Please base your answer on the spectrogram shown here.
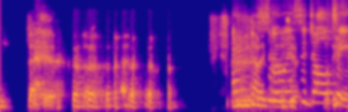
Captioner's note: panelists laughing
